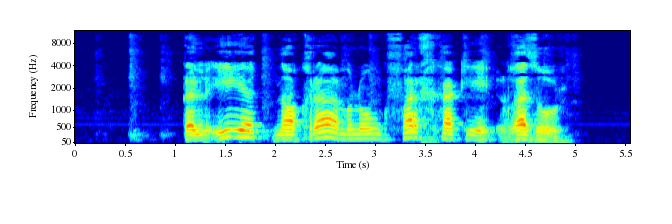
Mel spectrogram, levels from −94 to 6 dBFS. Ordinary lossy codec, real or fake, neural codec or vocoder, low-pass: MP3, 48 kbps; real; none; 10.8 kHz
